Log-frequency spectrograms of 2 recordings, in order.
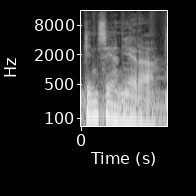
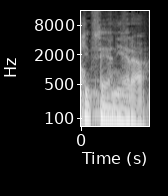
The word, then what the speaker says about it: quinceañera: Quinceañera. – Quinceañera. I'm trying to. In Spain, the C is pronounced like TH. – Oh. – Quinceañera.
